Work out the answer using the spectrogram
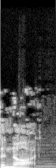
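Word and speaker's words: a₀: This value happens to be remarkably close to a number known as A, pronounced a naught, which represents the critical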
